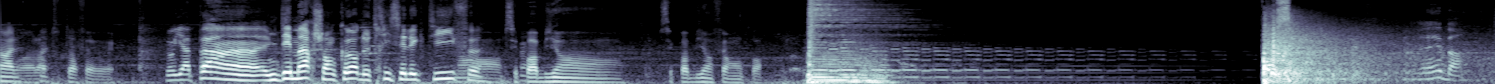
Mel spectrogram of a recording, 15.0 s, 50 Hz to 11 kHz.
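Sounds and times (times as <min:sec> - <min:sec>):
speech: 0:00.1 - 0:08.8, 0:14.4 - 0:14.8
explosion at waste treatment site with metallic ringing: 0:12.6 - 0:14.2.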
